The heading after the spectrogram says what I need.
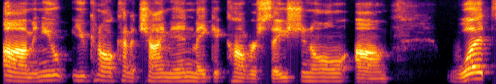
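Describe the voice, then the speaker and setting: A man's voice: mid-range voice, normal speed, pushed and bright. A man politely moderating a casual podcast conversation as co-host. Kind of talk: casual interviewing.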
